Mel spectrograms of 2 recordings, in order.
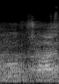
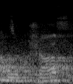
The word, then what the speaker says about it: मोक्ष: वावास अं संवर निर्जा मोक्षा तत्वम छ का उच्चारण बताया था मोक्ष नहीं मोक्ष मक्ष क और टण वाला क् ये दोनों मिलकर बना है दोनों मिक्स होकर आने चाहिए मोक्ष मोक्ष राजस्थान में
